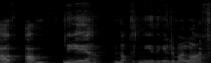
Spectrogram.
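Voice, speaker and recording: A woman is talking. Her speech carries an Australian accent. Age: 50s. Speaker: retired craft vlogger. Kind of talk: casual vlog talk to camera. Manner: halting.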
